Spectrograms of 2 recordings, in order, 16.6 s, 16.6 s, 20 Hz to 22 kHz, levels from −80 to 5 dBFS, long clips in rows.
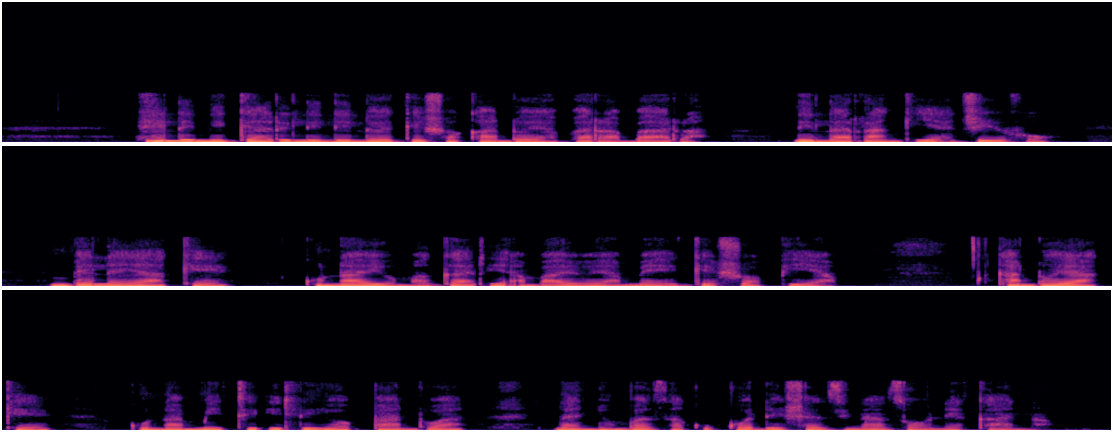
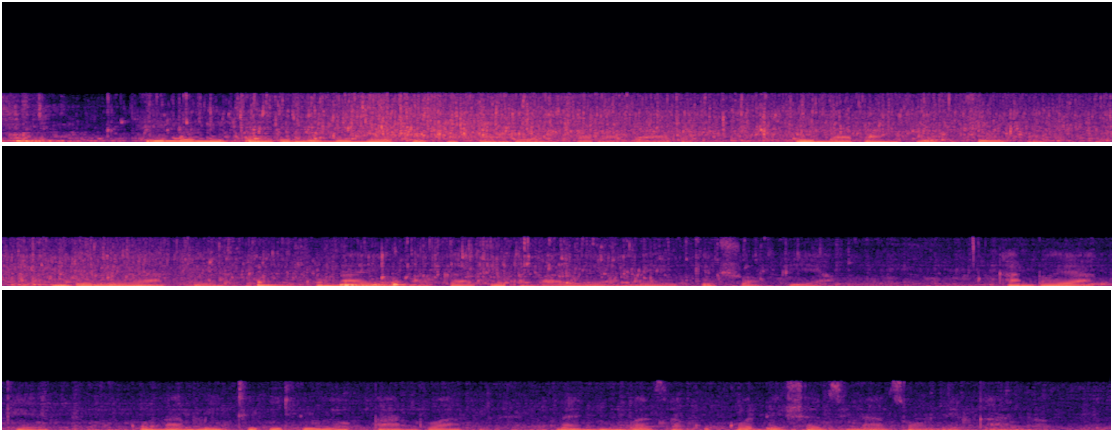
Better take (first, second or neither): first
